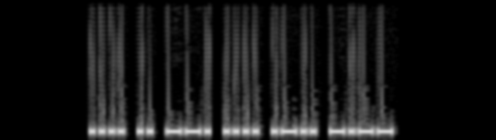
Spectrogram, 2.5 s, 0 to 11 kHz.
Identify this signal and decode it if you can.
Morse code, heard as a keyed tone, about 53 wpm, 700 Hz. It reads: HIGHLY
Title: Sentences from Top 1100 Words - New Word Drill Alt - 50wpm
